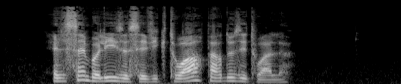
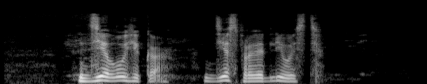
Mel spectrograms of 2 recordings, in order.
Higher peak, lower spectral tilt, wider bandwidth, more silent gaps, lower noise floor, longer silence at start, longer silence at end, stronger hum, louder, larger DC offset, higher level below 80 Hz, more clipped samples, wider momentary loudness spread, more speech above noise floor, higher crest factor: about the same, 0 dBFS vs 0 dBFS; second, -2.5 dB/octave vs -5.5 dB/octave; first, 16.5 kHz vs 11.5 kHz; neither; second, -65 dBFS vs -70 dBFS; second, 0.55 s vs 0.75 s; about the same, 1.1 s vs 1.05 s; neither; about the same, -16 LUFS vs -16 LUFS; neither; about the same, -58 dBFS vs -56 dBFS; neither; second, 10 LU vs 21 LU; second, 49 dB vs 54 dB; about the same, 18 dB vs 18 dB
